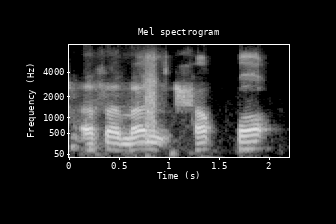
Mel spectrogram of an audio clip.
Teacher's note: नून साकिन पे इजहार होगा क्योंकि बाद में हुरूफ हल्की में से हा है। हक़ क़ाफ और पढ़ी जाएगी क्योंकि क़ाफ हुरूफ मुस्तालिया में से है।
